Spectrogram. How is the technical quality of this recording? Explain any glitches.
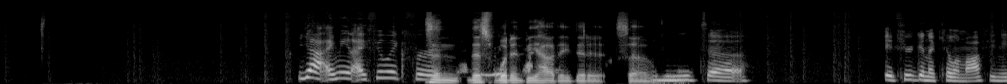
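The recording has three glitches, all between about 4.6 and 7 seconds.

From 4.59 to 4.70 s there is an echo leak. A faint delayed copy of the speech arrives about 266 ms late, roughly 15 dB below the talker. The likely cause is a speakerphone whose echo canceller let some loudspeaker sound through.

From 4.74 to 6.0 s, and again from 6.49 to 6.97 s, the speech is suppressed during double talk. The first dip is deep, close to 40 dB, leaving near-silence. The second is milder, around 10 dB. Both sides were likely talking at once, and the echo canceller turned down the wanted speech too.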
